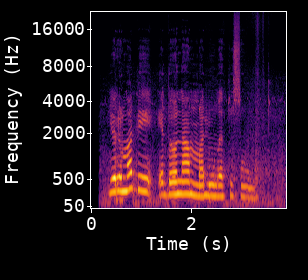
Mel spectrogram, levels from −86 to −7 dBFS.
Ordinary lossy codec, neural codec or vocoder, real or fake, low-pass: none; codec, 44.1 kHz, 1.7 kbps, Pupu-Codec; fake; none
